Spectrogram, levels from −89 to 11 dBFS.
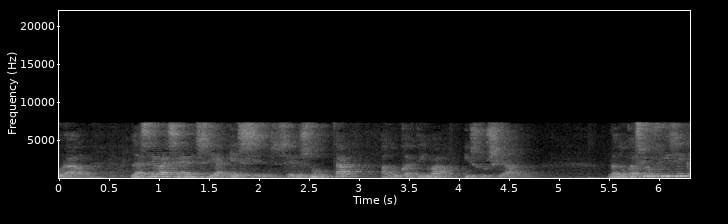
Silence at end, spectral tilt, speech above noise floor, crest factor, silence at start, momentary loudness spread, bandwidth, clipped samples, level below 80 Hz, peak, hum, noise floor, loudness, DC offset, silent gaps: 0 s; -4.5 dB/octave; 25 dB; 18 dB; 0 s; 11 LU; 7.6 kHz; under 0.1%; -62 dBFS; -16 dBFS; none; -57 dBFS; -33 LUFS; under 0.1%; none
